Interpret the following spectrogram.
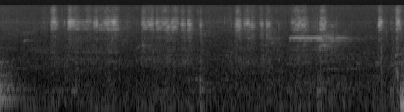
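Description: Faint scratching of a marker writing on a whiteboard in a series of short strokes, with a brief thin squeak a little after four seconds in.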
